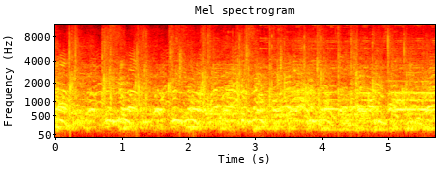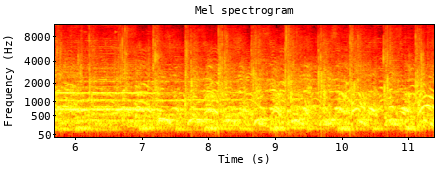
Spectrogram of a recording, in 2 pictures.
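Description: People clap their hands in time.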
